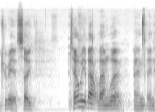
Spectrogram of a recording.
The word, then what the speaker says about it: Llanwern: I was introduced to golf at Llanwern. I've been a member since the age of 8. I'm glad you pronounce it properly.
